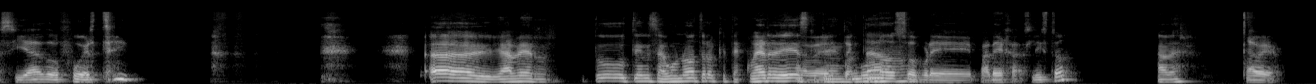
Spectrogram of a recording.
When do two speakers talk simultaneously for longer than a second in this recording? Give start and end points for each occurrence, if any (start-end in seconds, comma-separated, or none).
7.9-9.2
